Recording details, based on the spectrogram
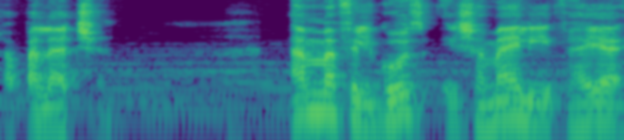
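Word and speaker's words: Appalachian: اما في الجزء الشرقي فهتلاقي جبال الابلاش، مش الابلاش، ابالاتشن.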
